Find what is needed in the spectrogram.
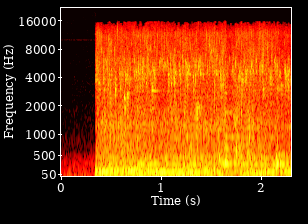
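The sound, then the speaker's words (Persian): Food fries in a women's restaurant kitchen in Herat. After a brief quiet moment a loud sizzle starts abruptly and hisses on steadily, with some stirring texture and no voices. “رابعه نوری مصروف پختن غذا در یکی از معدود رستوران های ویژه زنان در ولایت هرات است.”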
